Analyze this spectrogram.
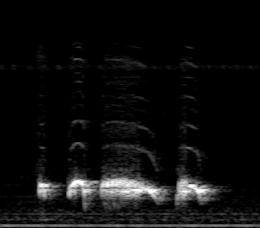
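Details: Female spotted dove calling to draw males: a phrase of four mellow, hollow coos, a short first note, then a longer one and a long drawn middle coo before a final note, over a steady low hum.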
